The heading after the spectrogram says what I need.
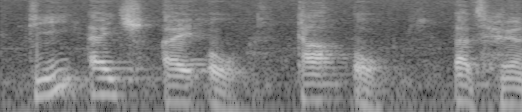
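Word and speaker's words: Thao: Now, to be easier for the lecture, her name is Tao, T-H-A-O, Tao. That's her name. You can pronounce whatever you want, but I pronounce it Tao.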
